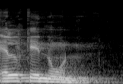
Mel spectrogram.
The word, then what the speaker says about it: एल्केनोन: वन लिखते हैं but pronounce करते हैं ओन, इसको प्रोनाउंस करेंगे आप ओन, तो इसका नाम होता है एल्केनोन।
